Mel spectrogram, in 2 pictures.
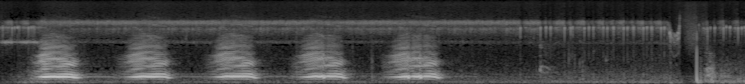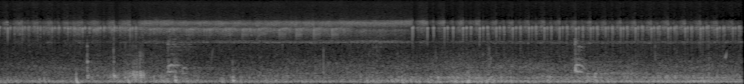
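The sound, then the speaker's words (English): Five deep, resonant bullfrog calls boom out at a steady pace, loud, over a continuous high-pitched background chorus of northern cricket frogs and bronze frogs that carries on alone after the calls stop. “It is heard here with a background chorus of northern cricket frogs and bronze frogs.”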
